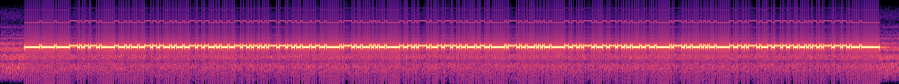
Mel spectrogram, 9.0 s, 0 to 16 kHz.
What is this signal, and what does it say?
RTTY (50 baud, 170 Hz shift), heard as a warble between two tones, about 2200 Hz centre. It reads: CQ CQ CQ DE 2E6IEU 2E6IEU 2E6IEU PSE K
